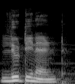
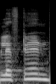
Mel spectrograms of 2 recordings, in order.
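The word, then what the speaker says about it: lieutenant: इसे अब लेफ्टिनेंट भी प्रोनाउंस किया जाता है। इसमें कंफ्यूज होने की जरूरत नहीं है। बेसिकली अमेरिकन इंग्लिश में इसे एज ल्यूटिनेंट प्रोनाउंस किया जाता है और ब्रिटिश इंग्लिश में लेफ्टिनेंट।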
